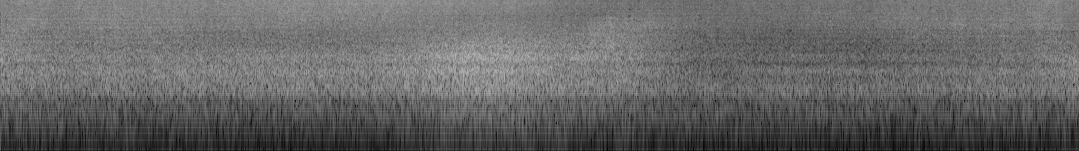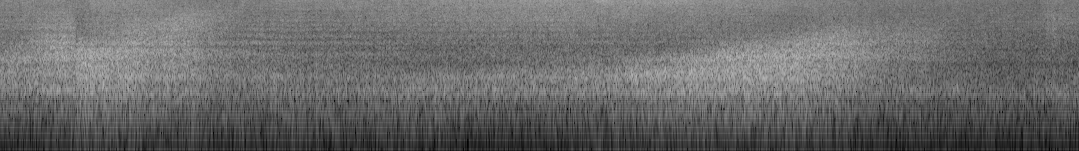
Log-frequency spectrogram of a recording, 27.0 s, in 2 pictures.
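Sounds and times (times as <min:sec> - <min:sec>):
ocean waves: 0:00.0 - 0:26.9.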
